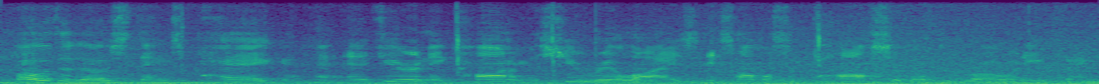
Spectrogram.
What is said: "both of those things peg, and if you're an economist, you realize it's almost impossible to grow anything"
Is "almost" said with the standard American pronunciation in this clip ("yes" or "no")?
yes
